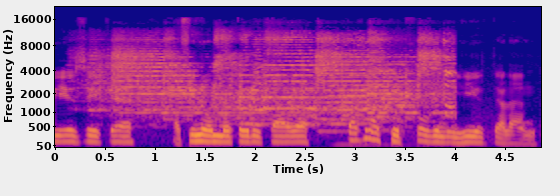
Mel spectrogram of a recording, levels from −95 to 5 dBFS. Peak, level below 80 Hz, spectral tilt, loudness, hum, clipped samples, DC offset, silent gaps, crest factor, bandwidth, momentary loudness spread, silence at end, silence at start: -10 dBFS; -66 dBFS; -3 dB/octave; -25 LUFS; none; under 0.1%; under 0.1%; none; 16 dB; 17 kHz; 7 LU; 0.05 s; 0 s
